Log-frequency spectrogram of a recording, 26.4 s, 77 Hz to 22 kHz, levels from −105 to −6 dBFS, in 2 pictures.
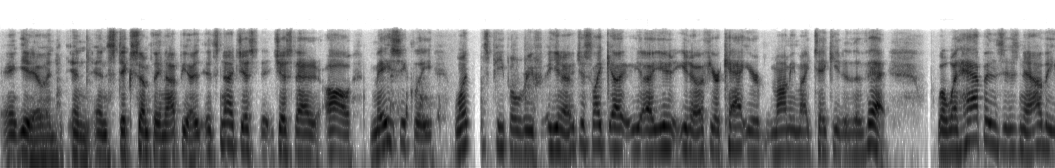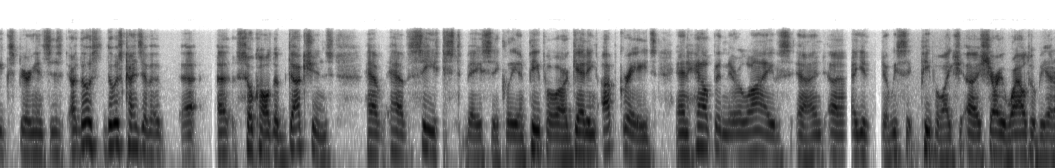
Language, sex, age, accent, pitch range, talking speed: English, male, 50-69, American, 125-155 Hz, 195 wpm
